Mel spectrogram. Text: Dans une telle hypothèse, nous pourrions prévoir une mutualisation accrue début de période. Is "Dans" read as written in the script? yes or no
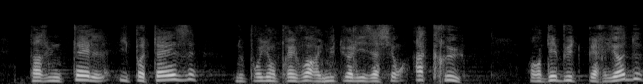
yes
